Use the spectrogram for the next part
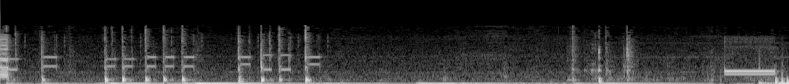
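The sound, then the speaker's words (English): A quick series of touch-tone phone dialing beeps, a short pause and a few more tones, then a steady, loud busy signal begins at the end. No voices. “Busy! The Lord is too busy to talk to me.”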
